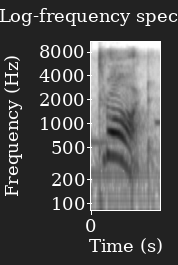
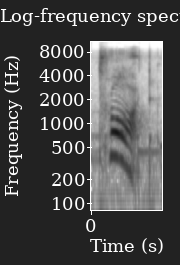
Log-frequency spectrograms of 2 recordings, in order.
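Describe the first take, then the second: Both takes have the same delivery.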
